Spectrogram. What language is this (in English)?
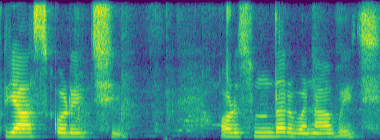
Maithili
